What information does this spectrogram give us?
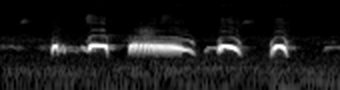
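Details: Spotted dove cooing in the Vietnamese thổ style, used as a lure to draw wild doves in to fight: low, mellow arched coos, one longer purring note in the middle, a short phrase in clean quiet surroundings.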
